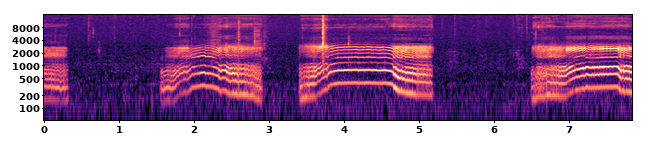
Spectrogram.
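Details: Kitten described as angry, letting out three to four sustained, wavering meowing yowls that swell and sag in pitch, each over a second long, with brief silences between them.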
